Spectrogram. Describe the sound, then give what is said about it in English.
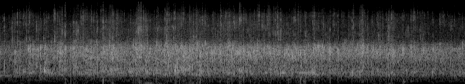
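Audience applause for a company team named a finalist at an industry awards panel: dense, steady clapping that holds at an even loudness for the whole stretch without pause. “quick round of applause for the Ritchie Group.”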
